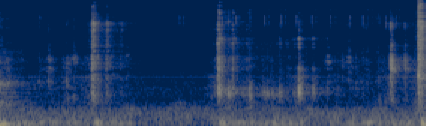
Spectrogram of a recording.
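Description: Scattered keystrokes on a computer keyboard while working in an Excel spreadsheet, with irregular bursts of clicks and short pauses, quiet and close with no talking.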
